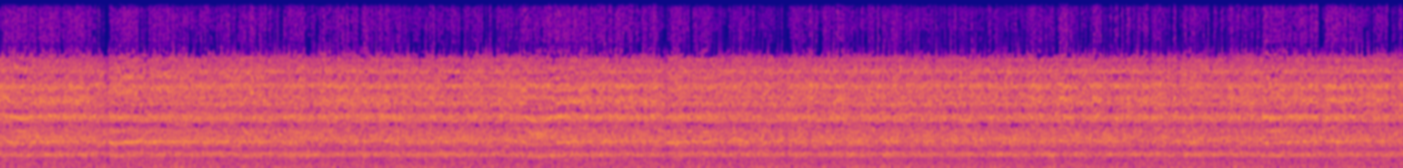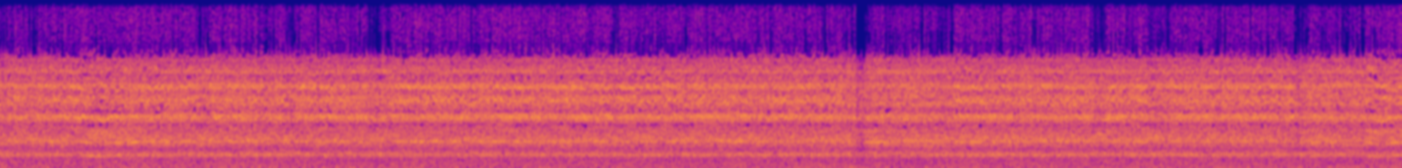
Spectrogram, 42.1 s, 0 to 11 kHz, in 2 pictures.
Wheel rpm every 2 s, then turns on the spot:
230, 230, 230, 230, 230, 230, 240, 230, 240, 230, 230, 230, 230, 230, 230, 230, 230, 230, 230, 240, 230.
none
